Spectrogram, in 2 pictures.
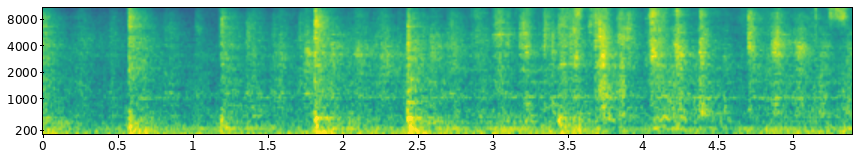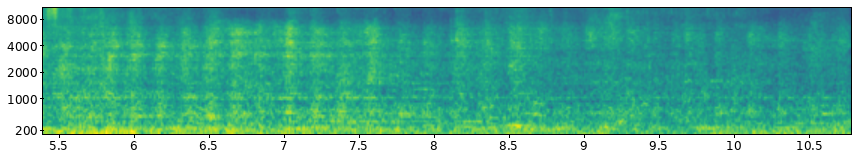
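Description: A rattling, rolling clatter with sharp clicks about every half second over the first four seconds, then a steadier rumble.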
